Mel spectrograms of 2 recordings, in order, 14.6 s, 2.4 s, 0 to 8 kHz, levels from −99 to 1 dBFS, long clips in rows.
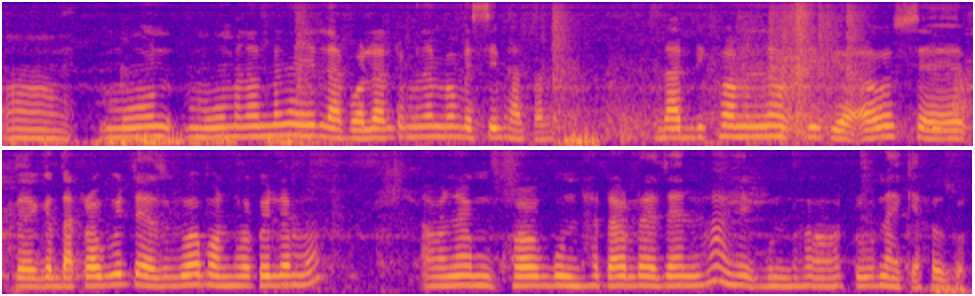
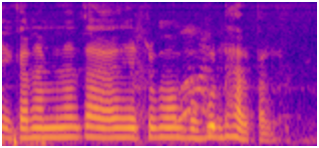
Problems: constant background noise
